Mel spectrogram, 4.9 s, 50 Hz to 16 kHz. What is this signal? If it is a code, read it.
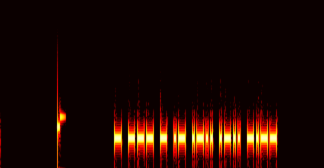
Morse code, heard as a keyed tone, about 36 wpm, 700 Hz. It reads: TOTALLY
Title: Sentences from Top 1600 Words - New Word Drill Alt - 35wpm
